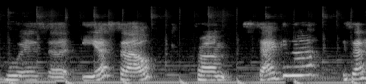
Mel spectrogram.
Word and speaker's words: Saginaw: So I've invited Amber Perrin, who is an ESL from Saginaw. Is that how you pronounce it, Amber?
